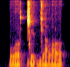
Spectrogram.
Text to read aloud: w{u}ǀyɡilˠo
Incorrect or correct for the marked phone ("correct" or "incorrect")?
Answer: incorrect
